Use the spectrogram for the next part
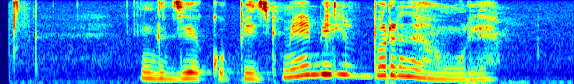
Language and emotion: Russian, neutral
